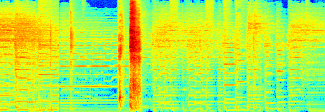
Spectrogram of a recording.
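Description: Two quick sneezes in a row, the second louder, heard over background music.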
